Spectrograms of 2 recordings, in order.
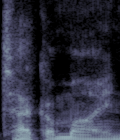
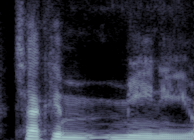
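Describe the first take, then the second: First: The name is said in the American way. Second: The name is said in a non-American way.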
